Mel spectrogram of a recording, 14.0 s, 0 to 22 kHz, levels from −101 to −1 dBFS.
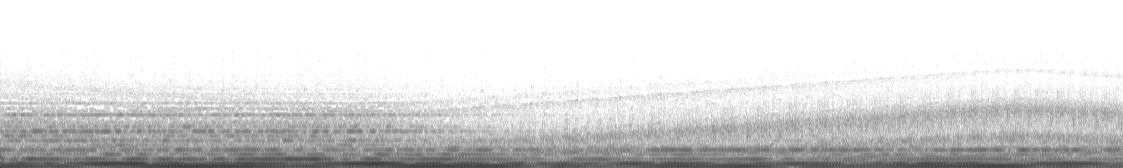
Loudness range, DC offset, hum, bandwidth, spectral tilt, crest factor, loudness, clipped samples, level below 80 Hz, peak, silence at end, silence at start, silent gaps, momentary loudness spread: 4 LU; under 0.1%; none; 1.9 kHz; -12.5 dB/octave; 10 dB; -35 LUFS; under 0.1%; -34 dBFS; -22 dBFS; 0 s; 0 s; none; 7 LU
